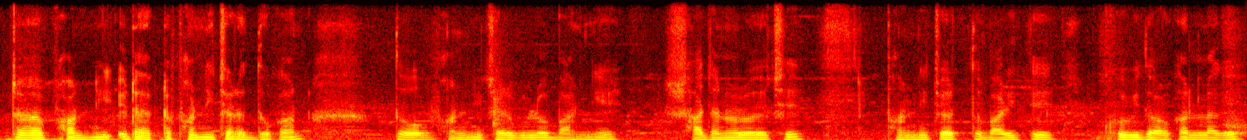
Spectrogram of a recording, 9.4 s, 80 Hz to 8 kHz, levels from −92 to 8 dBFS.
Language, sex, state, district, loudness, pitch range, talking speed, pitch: Bengali, male, West Bengal, Jhargram, -19 LUFS, 120-130 Hz, 130 wpm, 125 Hz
